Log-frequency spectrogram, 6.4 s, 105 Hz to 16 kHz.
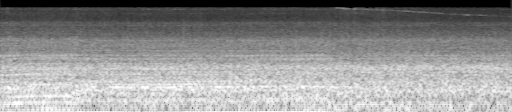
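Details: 2012 Ram 2500 Cummins diesel pickup pulling a steep hill at about 45°F while warming up: heavy, steady diesel drone with a faint thin turbo whistle climbing above it. The turbo is spooling normally with nothing rough.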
